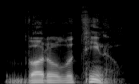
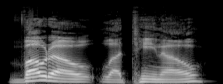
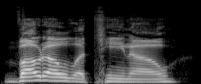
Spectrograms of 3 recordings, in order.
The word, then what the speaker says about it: Voto Latino: And that's how you pronounce it, Voto Latino. It's nice. It's not Voto Latino, like some xenophobes might do. Voto Latino. It's not a command.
